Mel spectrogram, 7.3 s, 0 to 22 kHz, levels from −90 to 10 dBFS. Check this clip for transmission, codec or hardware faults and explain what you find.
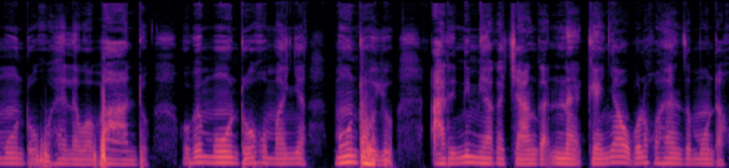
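No transmission, codec or hardware faults can be heard anywhere in this speech recording, and the signal stays steady and continuous throughout.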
